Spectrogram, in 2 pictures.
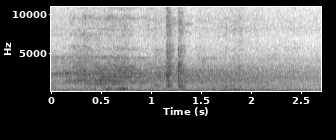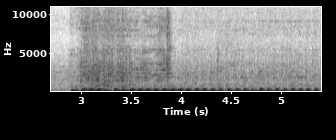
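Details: Honda GL Pro Neotech motorcycle that was hard to start cold and hot, started without choke after cleaning: fires in about three seconds and holds a steady, even thump near three beats a second with no throttle; hard starting blamed on leaking valves.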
